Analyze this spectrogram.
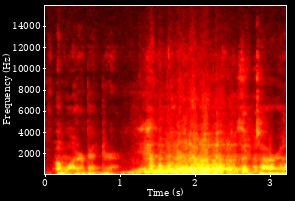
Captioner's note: everybody laughing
